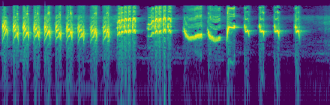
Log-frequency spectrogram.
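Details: Harsh tutoring song for pet and competition birds: a fast even series of buzzy chirps, raspy trills, two descending slurs, then short high sharp notes.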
